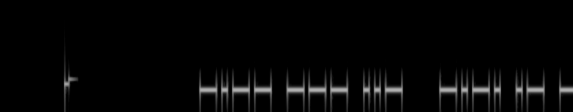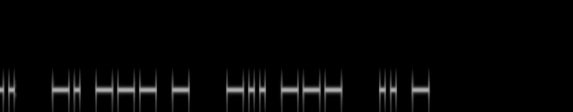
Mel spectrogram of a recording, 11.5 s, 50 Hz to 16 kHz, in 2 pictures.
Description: Morse code, heard as a keyed tone, about 22 wpm, 700 Hz. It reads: YOU CAN NOT DO IT
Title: Sets of 5 Words Encore2 22wpm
